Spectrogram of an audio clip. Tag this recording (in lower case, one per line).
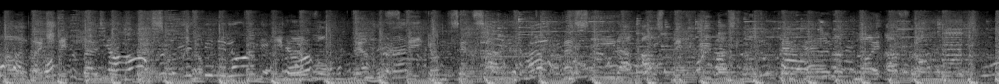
speech
music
